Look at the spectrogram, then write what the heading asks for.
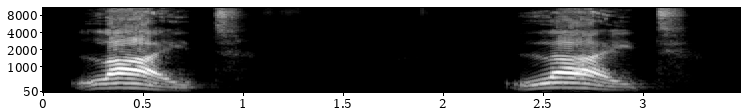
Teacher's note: A is gliding on E. A, E. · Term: diphthong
